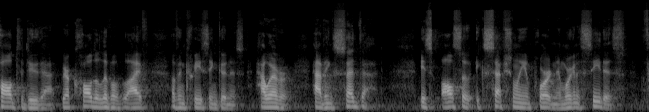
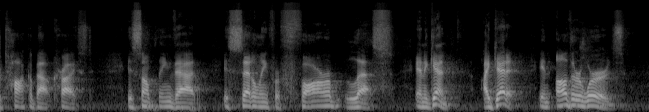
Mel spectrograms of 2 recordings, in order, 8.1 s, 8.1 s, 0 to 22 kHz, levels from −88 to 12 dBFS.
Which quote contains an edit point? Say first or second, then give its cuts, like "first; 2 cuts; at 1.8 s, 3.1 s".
second; 1 cut; at 6.6 s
